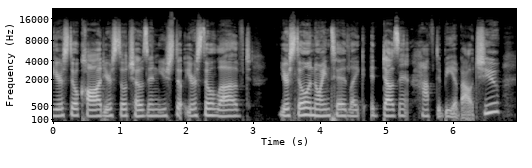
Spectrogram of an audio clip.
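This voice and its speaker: On a very clean, silent-background recording with a dry, close sound and no echo, a woman speaks at a moderate pace and medium pitch with fairly even intonation. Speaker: podcast host. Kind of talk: solo podcast talk. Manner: giggly, laughs often; casual, filler-heavy.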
